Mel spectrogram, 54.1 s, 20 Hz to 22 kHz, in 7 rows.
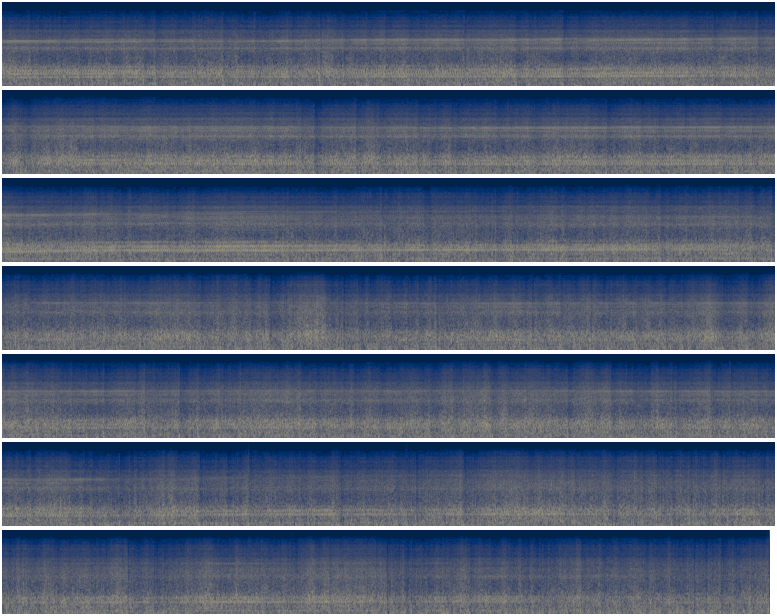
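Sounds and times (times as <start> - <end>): heavy wind rush: 0.0 - 54.0
motorcycle engine running: 0.0 - 54.0.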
